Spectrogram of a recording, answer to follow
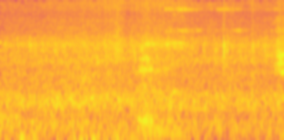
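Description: Steady mechanical rumble, with brief snatches of distant talk.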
